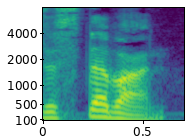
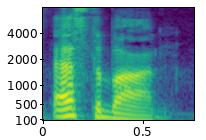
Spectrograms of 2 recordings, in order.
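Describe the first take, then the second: First: The name is said with a Spanish pronunciation. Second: The name is said with an English pronunciation. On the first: "His name in Spanish is Esteban" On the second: "His name is Esteban in English"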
